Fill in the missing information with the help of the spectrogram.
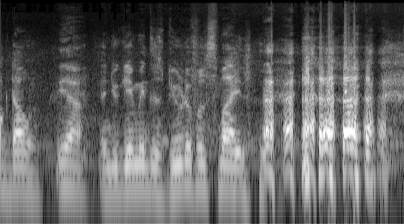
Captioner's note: laughs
